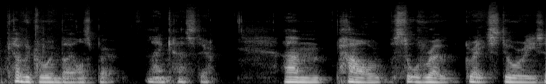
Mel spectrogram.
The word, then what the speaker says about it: Powell: This is Anthony Powell, or Paul, depending on how you pronounce it.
